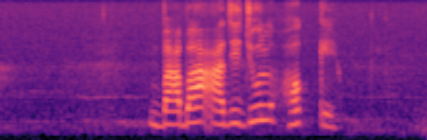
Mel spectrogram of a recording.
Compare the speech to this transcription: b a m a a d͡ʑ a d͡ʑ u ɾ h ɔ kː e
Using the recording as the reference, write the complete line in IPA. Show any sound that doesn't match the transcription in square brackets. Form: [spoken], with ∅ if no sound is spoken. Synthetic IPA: b a [b] a a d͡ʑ [i] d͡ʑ u [l] h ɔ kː e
